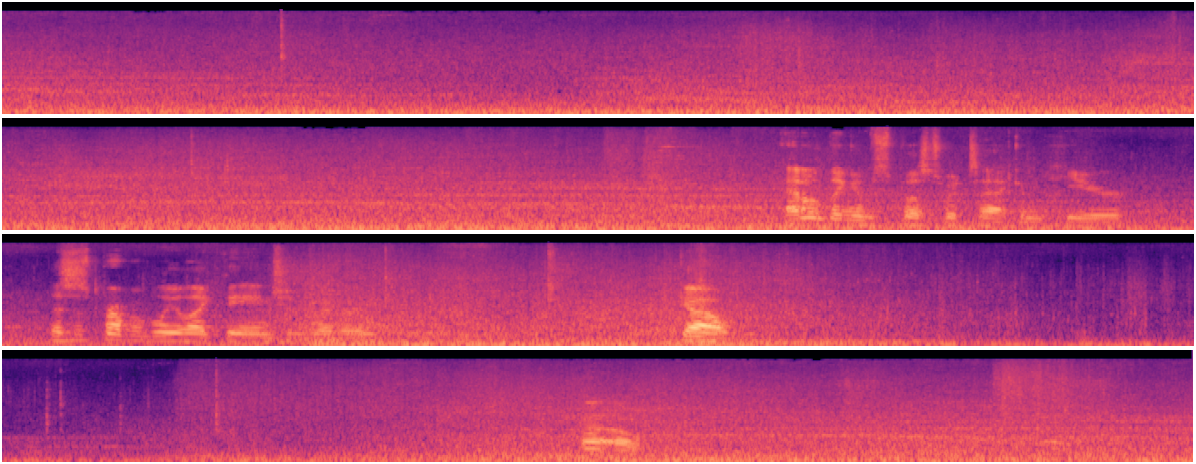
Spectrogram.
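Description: Fire roars in a loud burst of flame.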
